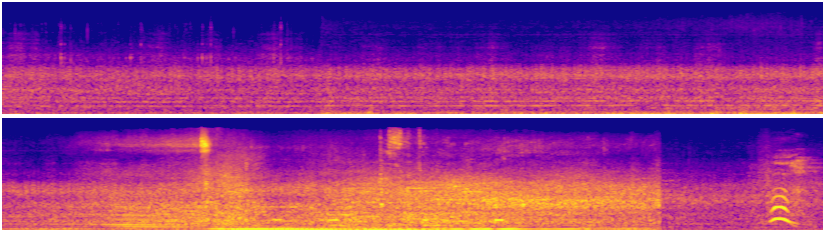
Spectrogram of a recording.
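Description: Steady road and wind noise of a moving bicycle, then a motor vehicle passes close by, loud for about five seconds with a heavy low rumble, before the sound cuts off abruptly.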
